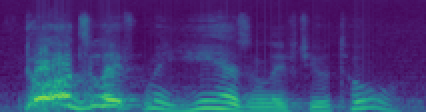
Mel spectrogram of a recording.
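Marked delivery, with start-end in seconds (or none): 0.1-0.9 mock wail. Mocking a believer's wail.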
